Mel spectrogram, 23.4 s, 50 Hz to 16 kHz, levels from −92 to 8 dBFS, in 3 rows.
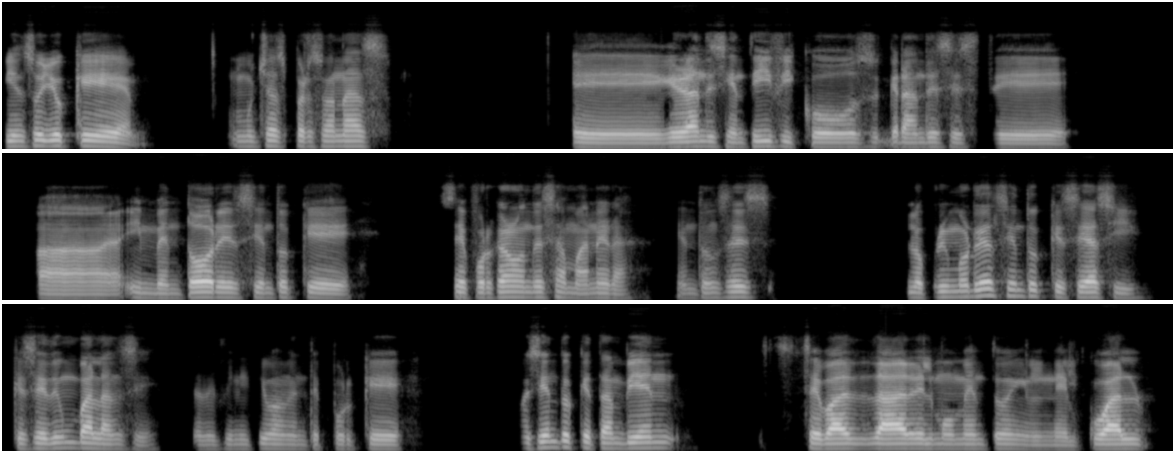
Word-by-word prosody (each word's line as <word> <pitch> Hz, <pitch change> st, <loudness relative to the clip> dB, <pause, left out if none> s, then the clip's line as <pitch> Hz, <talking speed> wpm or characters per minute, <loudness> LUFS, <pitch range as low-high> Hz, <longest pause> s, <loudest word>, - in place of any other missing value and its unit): pienso 130 Hz, +2 st, 0 dB
yo 135 Hz, -1 st, +3 dB
que 125 Hz, -4 st, +4 dB, 0.6 s
muchas 125 Hz, +1 st, -4 dB
personas 130 Hz, 0 st, -2 dB, 1.2 s
eh 105 Hz, -1 st, +2 dB
grandes 120 Hz, +1 st, +4 dB
científicos 115 Hz, -2 st, -2 dB
grandes 110 Hz, +1 st, -3 dB
este, 100 Hz, -2 st, -5 dB, 0.9 s
ah, 100 Hz, -1 st, 0 dB
inventores. 120 Hz, +1 st, +2 dB
Siento 125 Hz, 0 st, -7 dB
que, 110 Hz, -4 st, -2 dB, 0.6 s
se 125 Hz, -, -2 dB
forjaron 130 Hz, +1 st, +1 dB
de 130 Hz, -, -1 dB
esa 130 Hz, 0 st, -5 dB
manera, 110 Hz, -2 st, -5 dB, 0.2 s
entonces, 120 Hz, +4 st, -7 dB, 0.9 s
lo 120 Hz, -1 st, -2 dB
primordial 140 Hz, +5 st, 0 dB
siento 155 Hz, -2 st, -5 dB
que 130 Hz, -, -4 dB
sea 125 Hz, +1 st, +3 dB
así, 115 Hz, -2 st, -10 dB, 0.2 s
que 120 Hz, -, -5 dB
se 125 Hz, 0 st, 0 dB
dé 130 Hz, -, -2 dB
un 135 Hz, 0 st, -7 dB
balance, 115 Hz, -5 st, -1 dB, 0.2 s
eh, -, -, -14 dB
definitivamente, 110 Hz, 0 st, -9 dB
porque 110 Hz, -1 st, -5 dB, 0.8 s
pues -, -, -8 dB
siento 145 Hz, +1 st, +1 dB
que -, -, 0 dB
también 135 Hz, +1 st, +1 dB, 0.5 s
se 125 Hz, -, -3 dB
va 120 Hz, 0 st, +9 dB
a 120 Hz, -, +4 dB
dar 120 Hz, 0 st, +7 dB
el 120 Hz, -1 st, 0 dB
momento 115 Hz, 0 st, -4 dB
en 105 Hz, -2 st, -8 dB
el 100 Hz, -2 st, -6 dB
cual, 115 Hz, 0 st, +4 dB
120 Hz, 120 wpm, -22 LUFS, 110-130 Hz, 1.2 s, va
